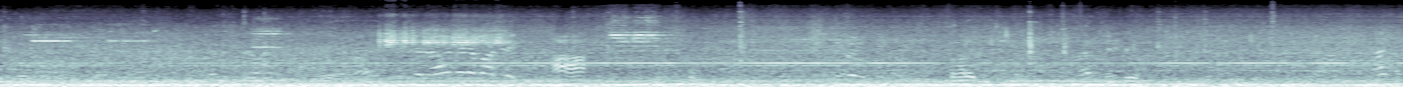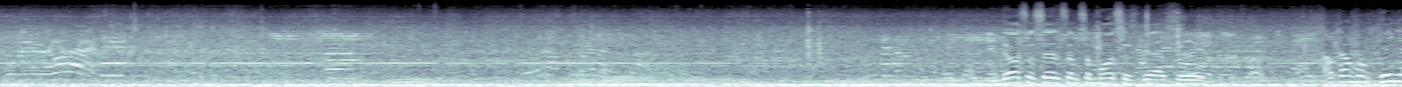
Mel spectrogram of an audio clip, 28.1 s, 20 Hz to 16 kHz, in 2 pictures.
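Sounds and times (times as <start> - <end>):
street traffic rumble: 0.0 - 28.0.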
